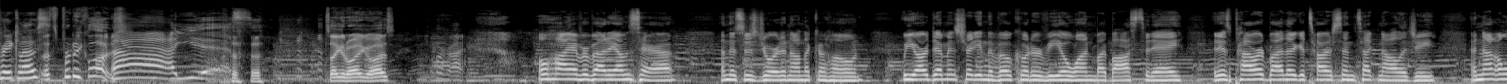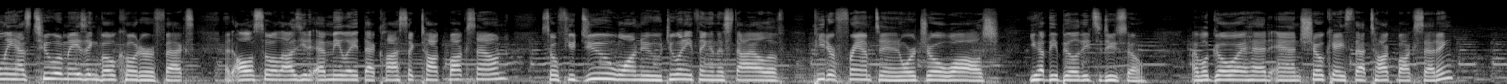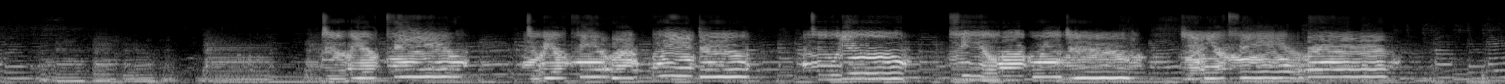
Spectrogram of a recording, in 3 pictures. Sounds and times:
Music: 0.0s - 45.1s.

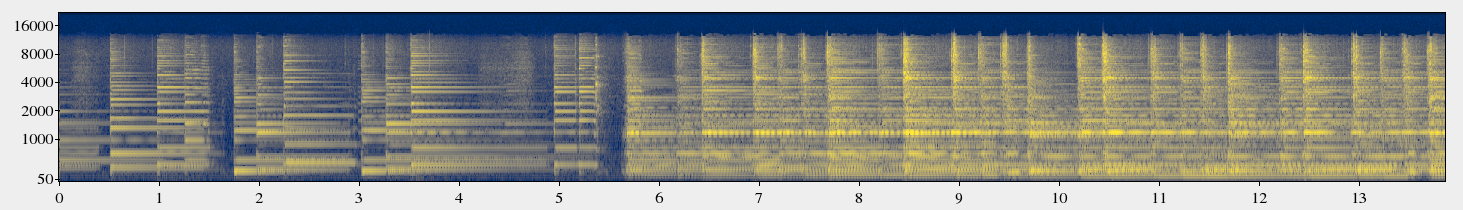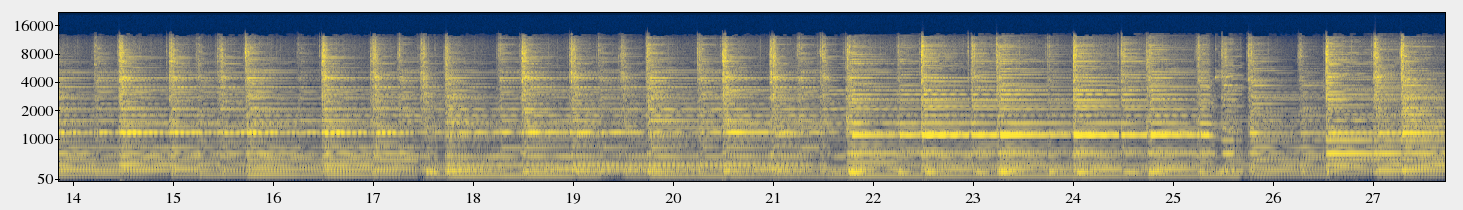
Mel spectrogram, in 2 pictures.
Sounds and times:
Acoustic guitar: 0.0s - 27.7s.

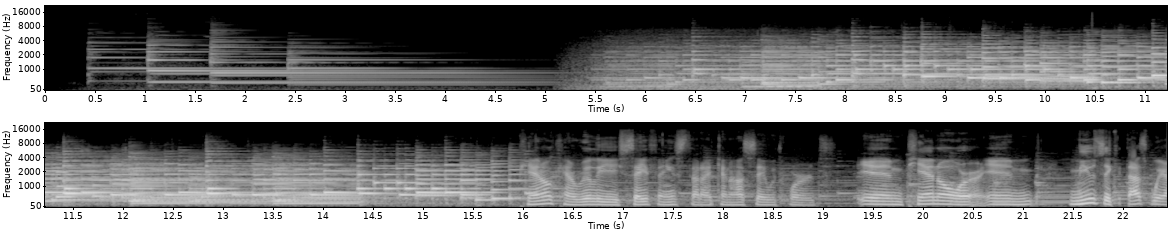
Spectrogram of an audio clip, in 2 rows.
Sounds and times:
Piano: 0.4s - 22.4s
Classical music: 4.2s - 22.4s.

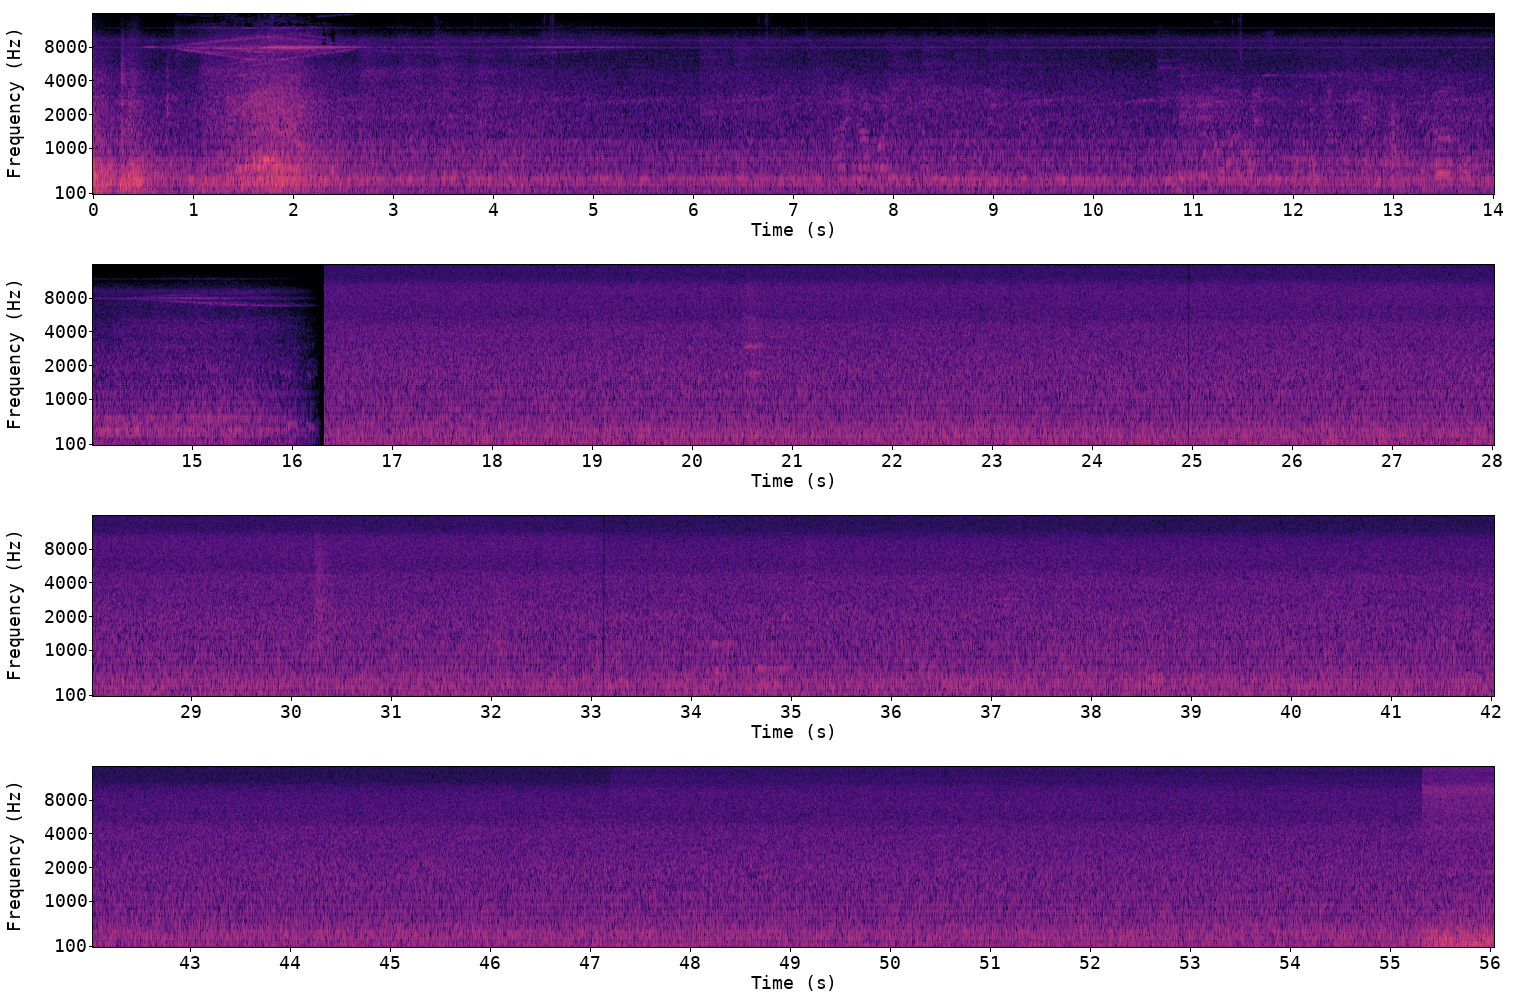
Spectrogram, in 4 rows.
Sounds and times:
Speech: 7.4s - 9.2s, 10.8s - 13.9s.

